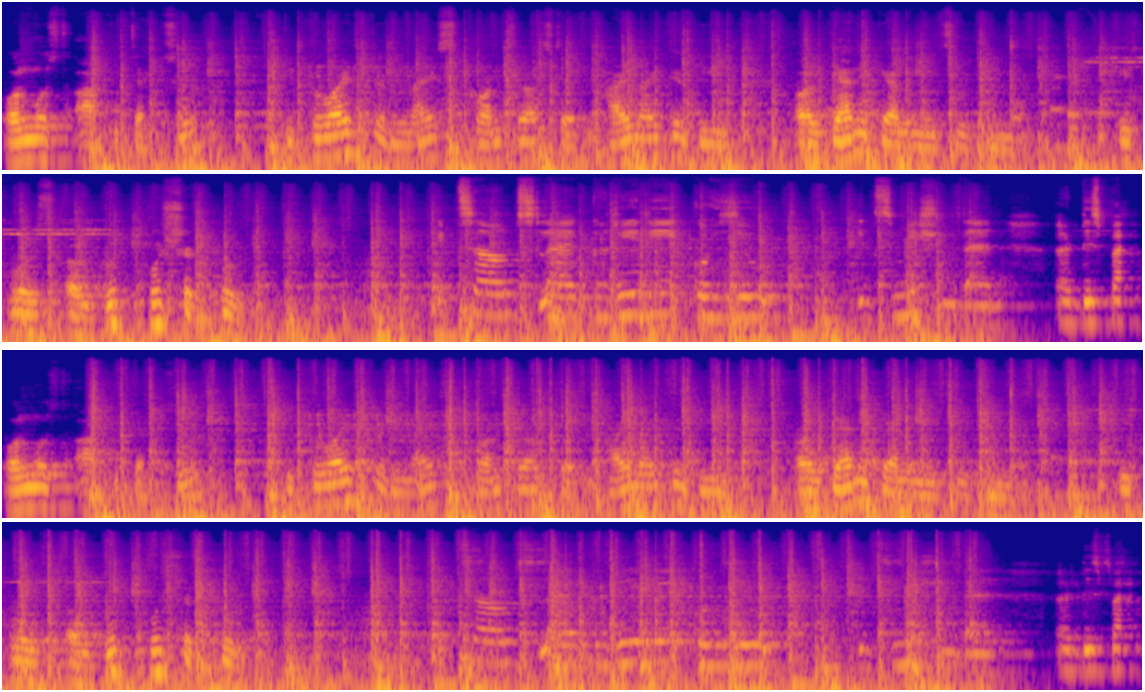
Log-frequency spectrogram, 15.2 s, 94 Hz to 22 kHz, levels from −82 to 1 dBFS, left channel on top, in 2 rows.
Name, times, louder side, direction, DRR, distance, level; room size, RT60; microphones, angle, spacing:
voice 1, 0.0-1.4 1.9-4.9 5.3-9.3, left 2 dB, 40° left, 6 dB, 1.7 m, -22 dB
sound 1, 0.6-14.2, equal, 20° right, 1.4 m, -21 dB
voice 2, 7.2-8.3 10.5-12.8 13.3-15.1, left 3 dB, 75° left, 7 dB, 2.7 m, -26 dB
29.5 x 18.5 x 8.2 m, 0.75 s
head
